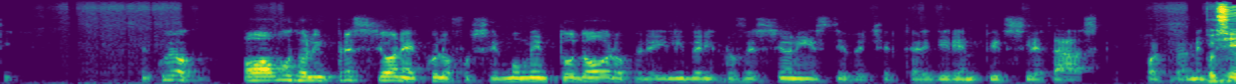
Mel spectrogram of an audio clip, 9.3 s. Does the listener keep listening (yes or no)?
no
